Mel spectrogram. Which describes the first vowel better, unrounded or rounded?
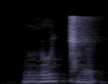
rounded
